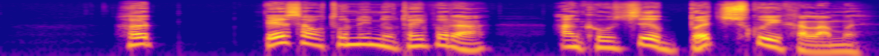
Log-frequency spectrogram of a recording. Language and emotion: Bodo, disgusted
